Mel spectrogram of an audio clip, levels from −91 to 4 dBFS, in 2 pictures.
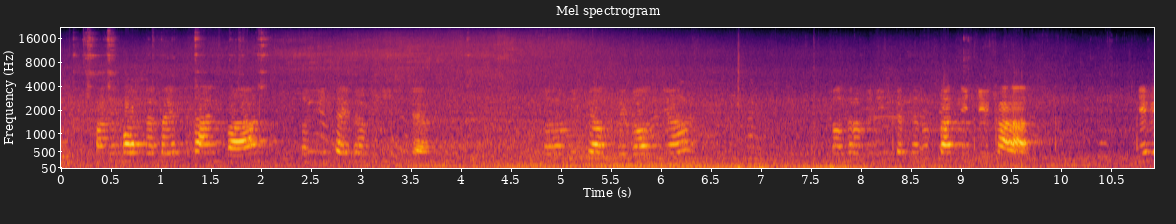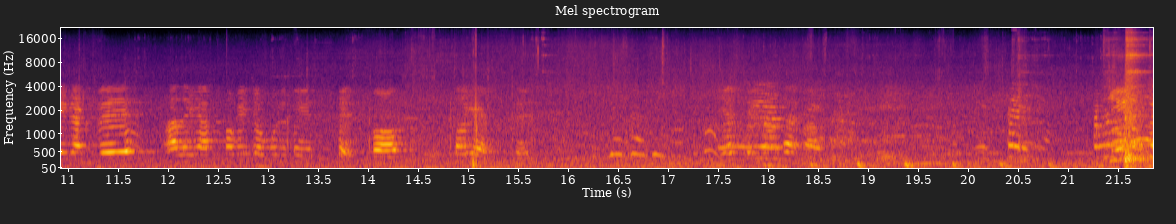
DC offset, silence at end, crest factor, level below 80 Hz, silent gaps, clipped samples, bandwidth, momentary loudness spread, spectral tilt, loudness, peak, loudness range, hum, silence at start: under 0.1%; 0 s; 18 dB; -34 dBFS; none; under 0.1%; over 20 kHz; 15 LU; -4 dB/octave; -20 LUFS; 0 dBFS; 6 LU; none; 0 s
